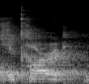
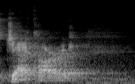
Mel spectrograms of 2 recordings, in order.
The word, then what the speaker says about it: Jacquard: They're called Jacquard looms, Jacquard, depending on how you want to pronounce that.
